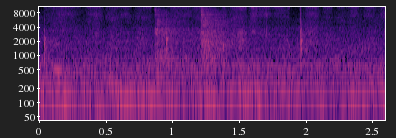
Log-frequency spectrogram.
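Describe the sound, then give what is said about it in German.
Faint scratchy strokes of writing on a board during a lecture, a few short bursts of scraping over a soft steady hiss, with no talk. “ich schreibe es jetzt erstmal auf, ich zeige Ihnen gleich ein Bild, dann wird es klar”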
